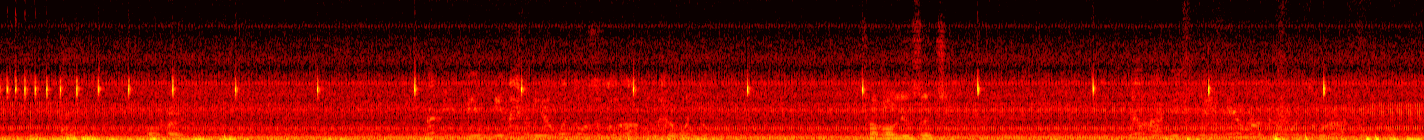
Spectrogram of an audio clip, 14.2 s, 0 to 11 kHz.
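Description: Bacharach H-10 Pro electronic refrigerant leak detector beeping: short high beeps that slow from a rapid run at the start to a steady one a second. The slow beep rate means the probe is picking up no refrigerant at the valves it is passing over.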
